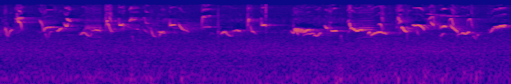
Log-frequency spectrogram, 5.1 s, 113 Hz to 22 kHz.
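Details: Eurasian blackcap song recorded in spring 2018 at Poznań, Poland: lively, varied warbling with quick up-and-down whistled notes, delivered continuously above a low, steady noise.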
